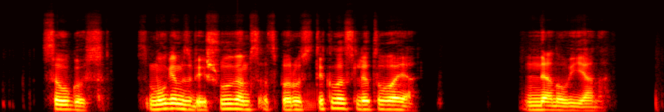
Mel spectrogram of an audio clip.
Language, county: Lithuanian, Kaunas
